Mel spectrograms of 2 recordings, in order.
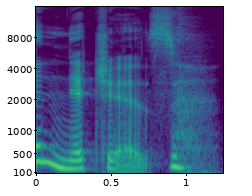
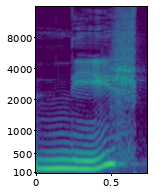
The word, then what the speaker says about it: niche: Today, we're getting specific on who we serve and what we do because the riches are in the niches. Now, I actually prefer to pronounce it niche because it sounds so fancy, but for the sake of my rhyme, I had to go with niche.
